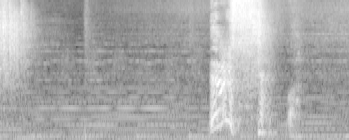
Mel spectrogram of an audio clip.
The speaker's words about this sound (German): Gesundheit. Also, Gesundheit.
